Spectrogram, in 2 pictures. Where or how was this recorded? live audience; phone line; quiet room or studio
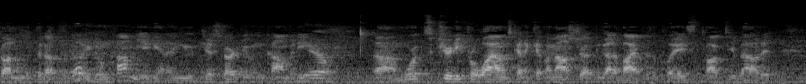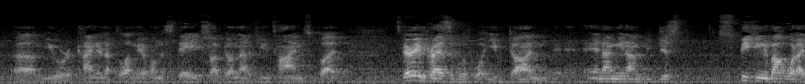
live audience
